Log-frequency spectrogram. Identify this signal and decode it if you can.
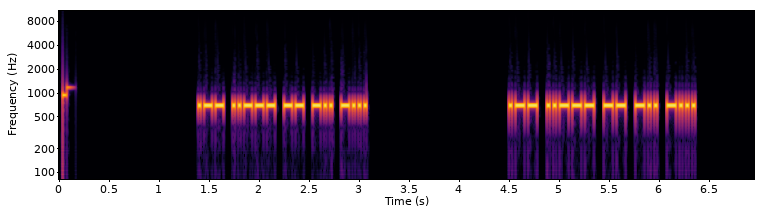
Morse code, heard as a keyed tone, about 36 wpm, 700 Hz. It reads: W2MDB W2MDB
